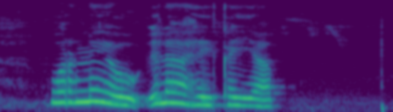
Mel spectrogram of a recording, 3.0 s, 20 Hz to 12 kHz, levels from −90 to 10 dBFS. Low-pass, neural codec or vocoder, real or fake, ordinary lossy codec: 10.8 kHz; none; real; AAC, 64 kbps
